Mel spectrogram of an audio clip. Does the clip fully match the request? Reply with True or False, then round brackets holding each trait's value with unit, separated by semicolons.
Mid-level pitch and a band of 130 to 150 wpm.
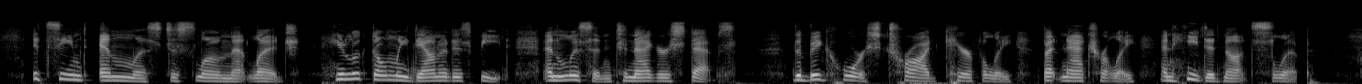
True (170 Hz; 135 wpm)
